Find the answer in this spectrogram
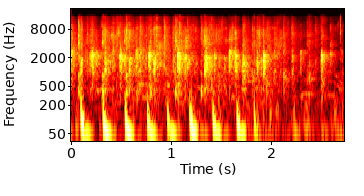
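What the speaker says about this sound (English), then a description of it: "Let's give applause." A small seminar audience claps at the close of a session, a short burst of brisk, fairly close hand claps with no talk.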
